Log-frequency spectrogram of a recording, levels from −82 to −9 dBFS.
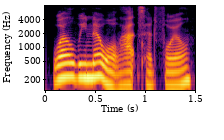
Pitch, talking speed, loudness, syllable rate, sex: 180 Hz, 280 wpm, -15 LUFS, 5.9 syllables/s, female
